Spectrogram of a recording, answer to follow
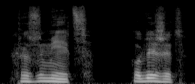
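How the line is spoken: Mutter. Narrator (Russian): пробормотал он

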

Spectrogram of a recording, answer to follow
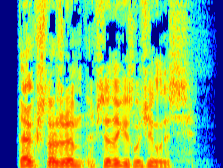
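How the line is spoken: Authoritative official tone. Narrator (Russian): спросил человек в штатском властным официальным тоном

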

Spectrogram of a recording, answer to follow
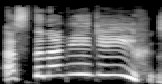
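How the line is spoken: Shouted. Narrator (Russian): закричал он своим халуям

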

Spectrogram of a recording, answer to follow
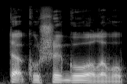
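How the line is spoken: Grumbling. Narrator (Russian): проворчал Александр

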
